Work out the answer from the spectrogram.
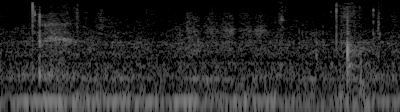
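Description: Writing on a board during a theology lecture: faint, soft scratching strokes with a couple of brief taps, quiet throughout and without talk.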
